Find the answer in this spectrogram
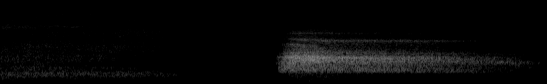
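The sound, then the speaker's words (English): A slow, deep breath taken during a chakra breathing exercise: a soft, airy hissing inhale of about two seconds, a short silent pause, then a longer, fuller exhale that gradually fades, quiet and with no talk. “And then one more breath there.”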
